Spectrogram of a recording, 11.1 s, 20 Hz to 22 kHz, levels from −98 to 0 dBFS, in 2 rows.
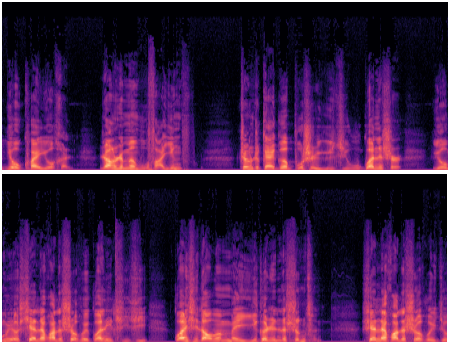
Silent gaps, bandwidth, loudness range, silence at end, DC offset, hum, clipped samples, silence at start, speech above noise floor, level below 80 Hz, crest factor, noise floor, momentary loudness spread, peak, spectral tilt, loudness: none; 16 kHz; 3 LU; 0 s; 0.5%; none; under 0.1%; 0.05 s; 35 dB; -66 dBFS; 24 dB; -59 dBFS; 17 LU; 0 dBFS; -3 dB/octave; -23 LUFS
